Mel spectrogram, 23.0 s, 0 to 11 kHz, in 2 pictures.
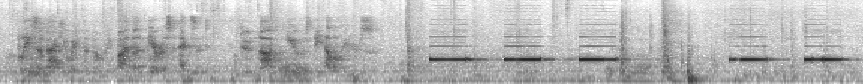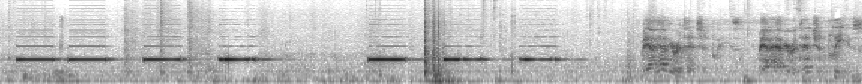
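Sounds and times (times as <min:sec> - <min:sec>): fire alarm beeping: 0:05.6 - 0:08.9, 0:09.6 - 0:15.6, 0:16.4 - 0:19.6.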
